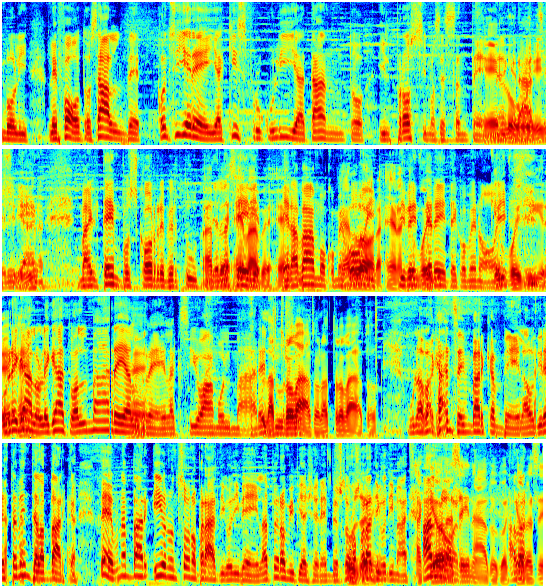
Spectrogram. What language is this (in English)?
Italian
